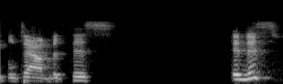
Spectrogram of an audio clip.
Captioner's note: none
